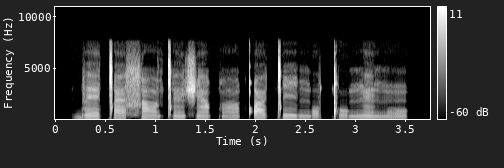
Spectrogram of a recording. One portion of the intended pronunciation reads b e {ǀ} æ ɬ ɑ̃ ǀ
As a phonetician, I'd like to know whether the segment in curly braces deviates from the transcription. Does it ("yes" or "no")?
no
